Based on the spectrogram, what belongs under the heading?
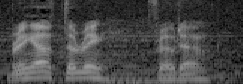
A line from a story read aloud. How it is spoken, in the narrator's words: said Gandalf solemnly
